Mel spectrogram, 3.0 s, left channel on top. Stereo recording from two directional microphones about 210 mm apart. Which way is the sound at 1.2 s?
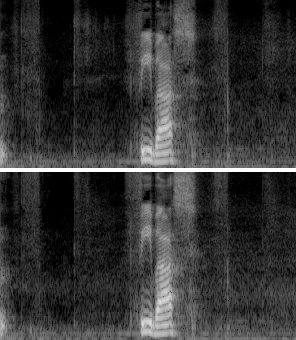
Centre (ahead or behind).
